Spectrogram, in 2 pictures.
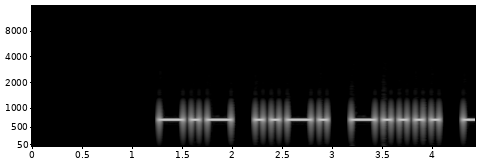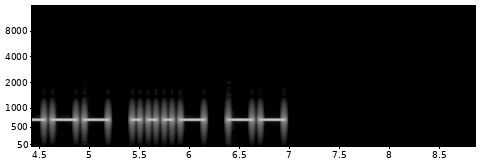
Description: Morse code, heard as a keyed tone, about 15 wpm, 700 Hz. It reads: KF6OVM
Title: USA Call Signs - 6 Characters - Repeated 2x - 15wpm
